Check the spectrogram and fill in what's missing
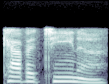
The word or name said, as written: cavatina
